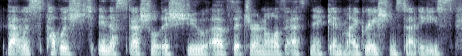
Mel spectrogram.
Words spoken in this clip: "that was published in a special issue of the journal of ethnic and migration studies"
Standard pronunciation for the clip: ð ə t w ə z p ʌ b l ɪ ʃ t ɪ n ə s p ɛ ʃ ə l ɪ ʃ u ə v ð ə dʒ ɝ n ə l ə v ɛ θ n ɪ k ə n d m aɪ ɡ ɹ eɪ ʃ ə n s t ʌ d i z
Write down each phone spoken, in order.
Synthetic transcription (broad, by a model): ð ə t w ə z p ʌ b l ɪ ʃ t ɪ n ə s p ɛ ʃ l ɪ ʃ u ə v ð ə dʒ ɝ n l ə v ɛ θ n ɪ k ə n m aɪ ɡ ɹ eɪ ʃ n s t ʌ d i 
